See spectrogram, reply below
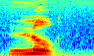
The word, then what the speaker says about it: eau: Água em francês é o. O. Se escreve E, A, U. Mas se fala o. A água, l'eau.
